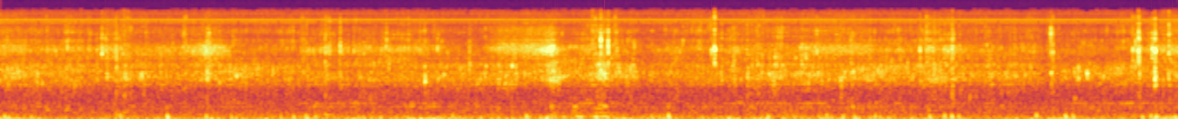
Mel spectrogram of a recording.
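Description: Fast river water rushes and gurgles around a kayak.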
